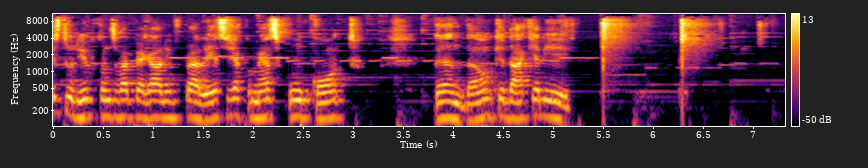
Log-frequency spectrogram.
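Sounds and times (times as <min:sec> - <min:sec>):
speech: 0:00.0 - 0:05.3
cartoonish punch-in-the-face smacks with bassy thud: 0:05.5 - 0:06.7.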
